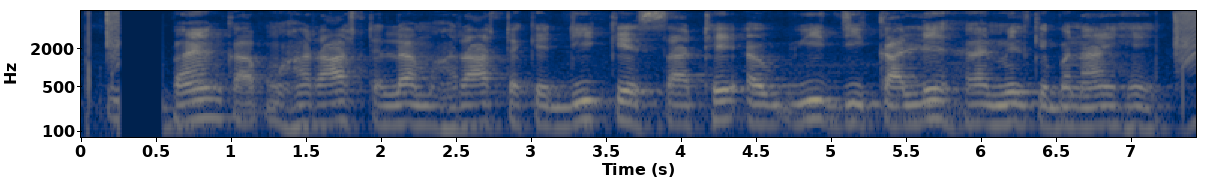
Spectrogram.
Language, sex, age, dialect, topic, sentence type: Chhattisgarhi, male, 18-24, Western/Budati/Khatahi, banking, statement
